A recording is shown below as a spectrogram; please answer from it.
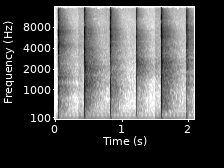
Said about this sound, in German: Da klatschen wir. Ja. Also ich klatsche da.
